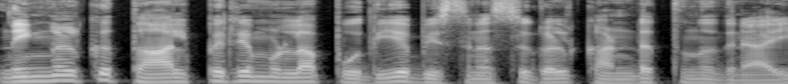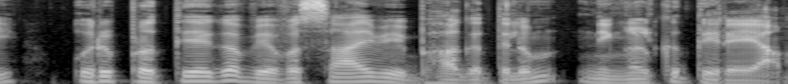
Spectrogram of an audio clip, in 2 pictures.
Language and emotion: Malayalam, neutral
